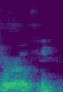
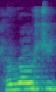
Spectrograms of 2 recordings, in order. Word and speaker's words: Hiroshi: Is it Hiroki? Yeah, Hiroki Tanahashi. Hiroku. It's either Hiroki. Hiroku Tanahashi. Apologies if we butchered that.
